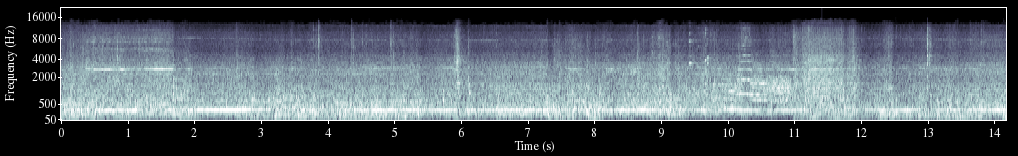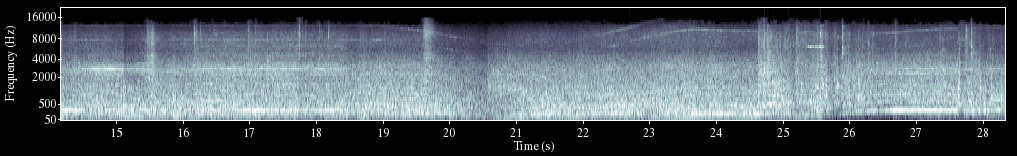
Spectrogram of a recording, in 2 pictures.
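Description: Pak-Mor rear-loader garbage truck running steadily with a held hum while carts are tipped into the hopper. About twenty seconds in there is a sharp air-brake hiss, then the engine note dips and climbs before the steady hum returns.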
